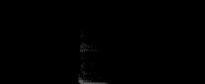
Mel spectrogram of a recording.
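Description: A man's short breathy sigh or exhale about a second in; otherwise near silence.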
